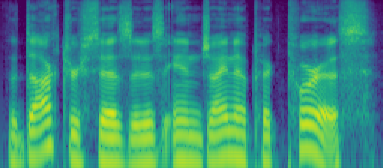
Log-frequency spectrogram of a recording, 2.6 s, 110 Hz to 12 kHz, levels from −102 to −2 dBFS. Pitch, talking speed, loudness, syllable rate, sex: 140 Hz, 165 wpm, -17 LUFS, 5.0 syllables/s, male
